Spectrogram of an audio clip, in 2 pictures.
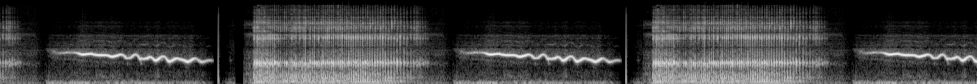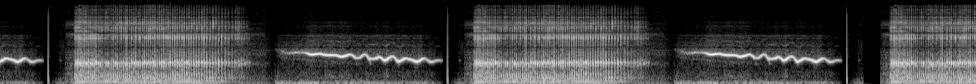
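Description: Cartoon snoring: a falling whistle alternates with a loud rasping snore, about 15 cycles a minute; an imitation from an animated show.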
